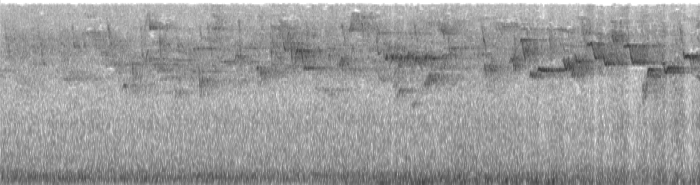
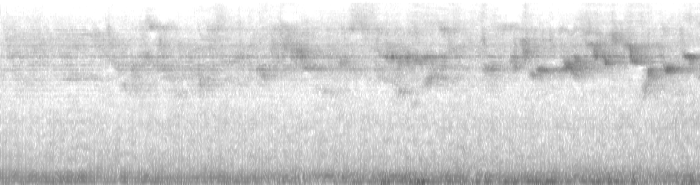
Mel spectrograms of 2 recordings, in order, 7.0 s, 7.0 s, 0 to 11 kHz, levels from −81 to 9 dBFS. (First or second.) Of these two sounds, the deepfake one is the second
